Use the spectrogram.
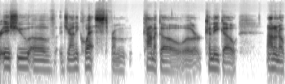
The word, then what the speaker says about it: Comico: uh older issue of Johnny Quest from Comico or Kamiko. I don't know. People are saying it's pronounced Kamiko, but to me that doesn't make sense because it's a comic, so it should be Comico, but they say it's pronounced Kamiko.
